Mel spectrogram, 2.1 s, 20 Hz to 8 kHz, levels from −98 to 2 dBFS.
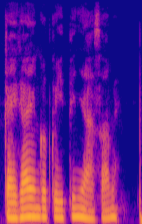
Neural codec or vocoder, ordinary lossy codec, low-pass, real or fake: none; none; none; real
